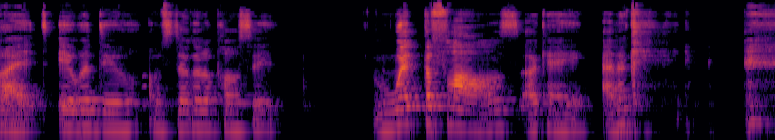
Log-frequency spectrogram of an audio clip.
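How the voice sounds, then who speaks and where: The speaker pauses often and at length. Delivery is very slow. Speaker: religious vlogger. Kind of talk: devotional talk with scripture reading. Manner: mumbling; halting.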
